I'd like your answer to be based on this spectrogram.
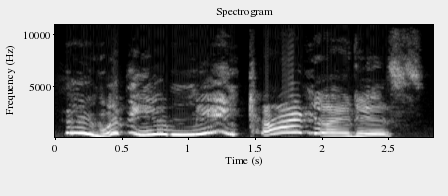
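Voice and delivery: very high, put-on mimicking voice. Reactor echoing the woman in the clip, high mocking voice.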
